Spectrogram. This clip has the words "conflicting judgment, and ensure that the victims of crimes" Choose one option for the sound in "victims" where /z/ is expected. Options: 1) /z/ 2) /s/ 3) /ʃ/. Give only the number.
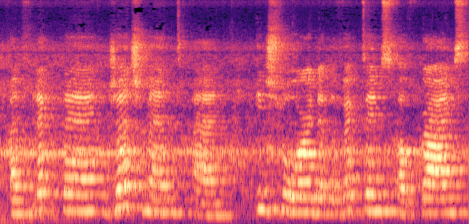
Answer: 2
